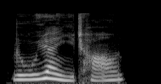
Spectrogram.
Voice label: "如愿以偿", Chinese

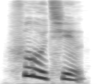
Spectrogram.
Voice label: "父亲", Chinese

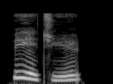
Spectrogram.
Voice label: "列举", Chinese

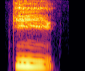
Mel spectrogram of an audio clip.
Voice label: "亿", Chinese

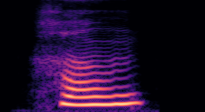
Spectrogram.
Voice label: "横", Chinese

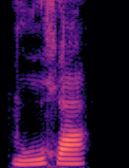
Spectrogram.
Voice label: "芦花", Chinese

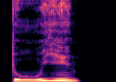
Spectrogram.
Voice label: "读音", Chinese

